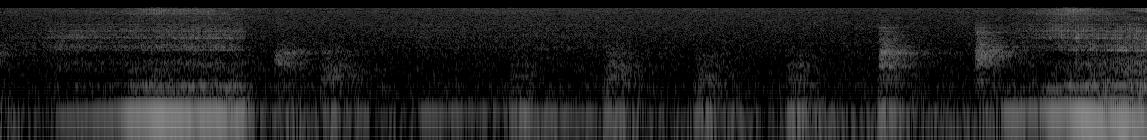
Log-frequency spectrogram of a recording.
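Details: A sleeper called "little girl" gives low rumbling snores, with a few softer snorting breaths between them; loud, ordinary snoring.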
